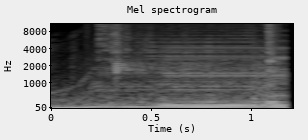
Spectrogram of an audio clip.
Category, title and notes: Sound effects > Electronic / Design
One-shot Glitch SFX with a mechanical Feel.
digital, electronic, mechanical, one-shot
